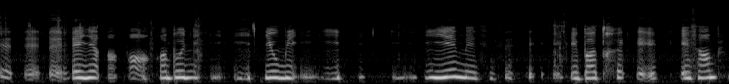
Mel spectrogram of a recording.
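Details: Stuttering in an 11-year-old boy, present since early childhood (about age 6); speech laborious; parents' treatment attempts so far unsuccessful; real footage.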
